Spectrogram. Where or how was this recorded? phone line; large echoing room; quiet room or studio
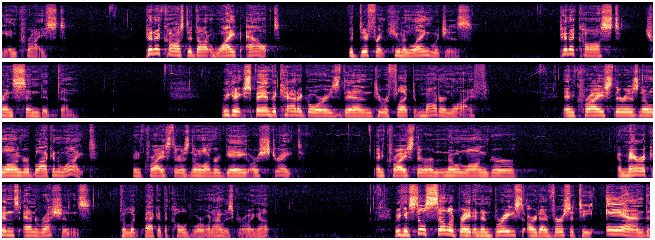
large echoing room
